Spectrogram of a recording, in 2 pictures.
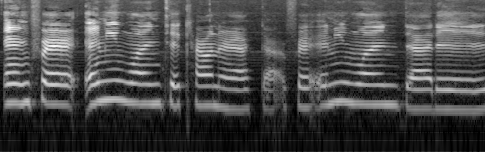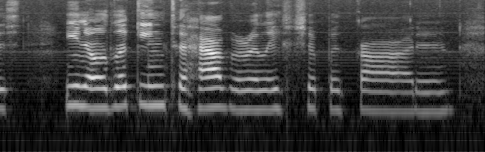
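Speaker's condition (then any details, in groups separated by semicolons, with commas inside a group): Cerebral palsy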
